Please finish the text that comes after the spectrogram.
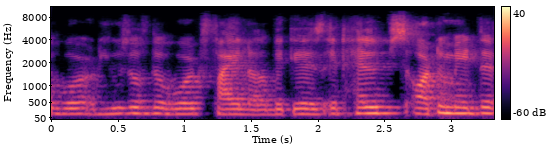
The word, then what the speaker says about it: Philer: our first question so uh what exactly is filler and what sort of services does it provide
